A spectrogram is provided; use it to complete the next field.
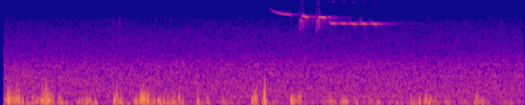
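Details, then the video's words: Eurasian blue tit singing once: a thin, very high note sliding downward, two brief sharp ticks, then a short silvery trill, over a constant low rumble and rustling background. "Śpiew sikorki modraszki"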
